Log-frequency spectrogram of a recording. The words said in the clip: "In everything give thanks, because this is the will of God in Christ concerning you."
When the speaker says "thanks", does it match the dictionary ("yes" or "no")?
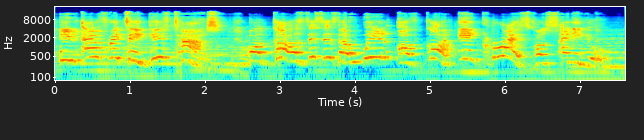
no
